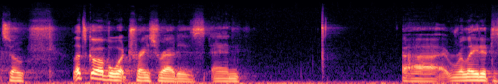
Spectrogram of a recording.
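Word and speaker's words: traceroute: to that question is a trace RT or trace route uh as as you would pronounce it generally so look uh as stated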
